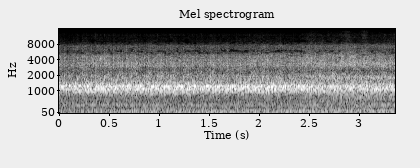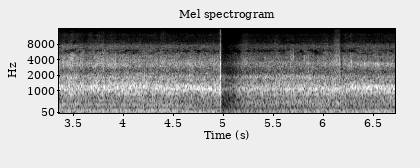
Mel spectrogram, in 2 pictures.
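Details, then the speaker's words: Oliver 1755 diesel tractor, 2,900 hours, likely original engine, cold start: steady, even idle chug with one sharp knock near the end; starts excellently in the cold despite worsening blow-by and slight smokiness. "It starts excellent in the cold. It's got a lot of, and it's getting worse the more I use it, but blow by and a little bit of smokiness, but boy, it sure fires up nice."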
